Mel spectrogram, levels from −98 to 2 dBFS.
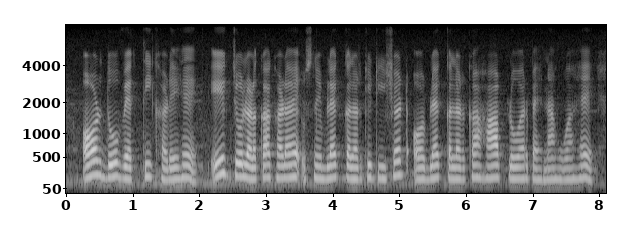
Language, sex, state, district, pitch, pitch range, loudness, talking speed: Hindi, female, Uttar Pradesh, Jalaun, 175 Hz, 165-185 Hz, -26 LUFS, 180 wpm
